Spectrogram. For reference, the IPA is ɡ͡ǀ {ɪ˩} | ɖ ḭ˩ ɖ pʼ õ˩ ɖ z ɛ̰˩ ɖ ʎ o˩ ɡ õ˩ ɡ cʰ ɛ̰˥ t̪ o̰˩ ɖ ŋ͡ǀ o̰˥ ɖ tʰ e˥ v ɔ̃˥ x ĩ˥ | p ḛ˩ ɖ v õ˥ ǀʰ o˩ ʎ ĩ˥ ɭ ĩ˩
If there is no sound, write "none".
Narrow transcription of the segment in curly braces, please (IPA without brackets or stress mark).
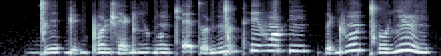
ɪ˩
